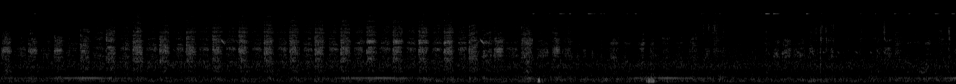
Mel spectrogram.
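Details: Staffordshire Bull Terrier pet dog ripping a tree root out of the ground, breathing in fast, steady panting at roughly four breaths a second, with faint scraping and a low steady hum behind it.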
